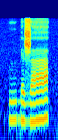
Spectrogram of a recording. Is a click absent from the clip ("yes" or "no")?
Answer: yes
